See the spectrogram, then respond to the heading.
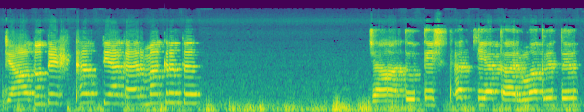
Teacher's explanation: కృత్ చాలా తేల్చి చెప్పాలి అస్సలు స్ట్రెస్ ఇవ్వకూడదు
